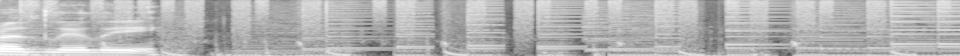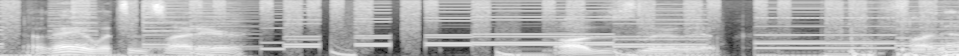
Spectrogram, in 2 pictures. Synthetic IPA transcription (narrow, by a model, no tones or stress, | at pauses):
ʌzlɪə˞l̩ˠi | ʔo̰ʊkʰeɪwʌtsɨ̃nsaɪɾ̚hiɹ | o̰ðʌzlɪɾə˞lˠḭo̰ | fã̰ɪ̃n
